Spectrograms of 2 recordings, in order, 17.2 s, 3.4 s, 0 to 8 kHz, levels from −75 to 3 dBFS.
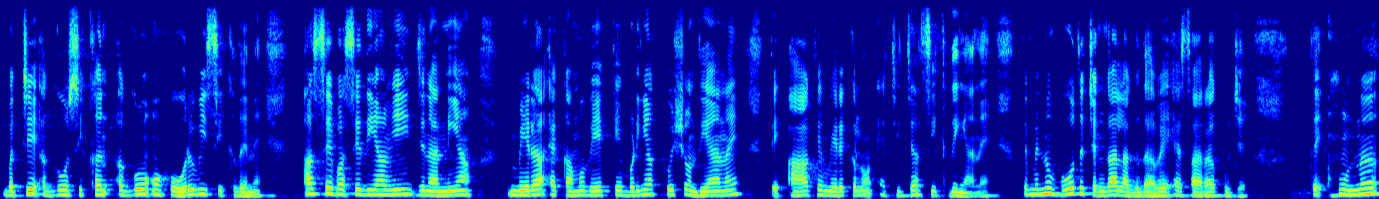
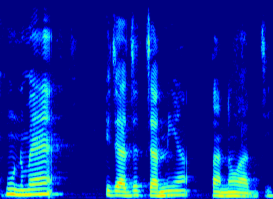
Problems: none marked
